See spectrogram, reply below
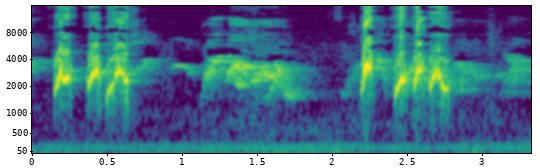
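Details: A caged red-whiskered bulbul in 'double-hundred' song: two bright groups of four rapid, liquid whistled notes, separated by a softer rolling warble, with a low hum beneath.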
